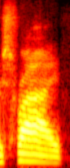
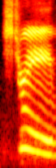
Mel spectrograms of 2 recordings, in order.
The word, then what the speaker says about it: Shreve: his name is Andrew Shrive. I know I always say his last name wrong. Shreve or Shrive. You know Andrew? Shreve, yes, Andrew Shreve.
